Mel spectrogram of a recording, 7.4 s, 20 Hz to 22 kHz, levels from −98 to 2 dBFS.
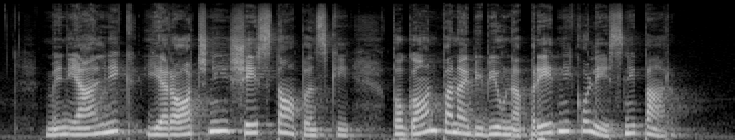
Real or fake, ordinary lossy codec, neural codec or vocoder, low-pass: fake; none; vocoder, 44.1 kHz, 128 mel bands every 512 samples, BigVGAN v2; 19.8 kHz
